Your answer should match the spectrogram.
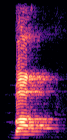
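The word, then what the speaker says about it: ب: அடுத்தது பா, பா இதை நீட்டு சொல்லக்கூடாது. பா என்று நீட்ட கூடாது.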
